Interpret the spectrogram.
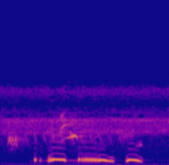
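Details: Energetic spotted dove song: a quick stuttered start, a long sustained coo, a longer wavering coo and a final falling note, soft and low, with a faint high chirp at the start.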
